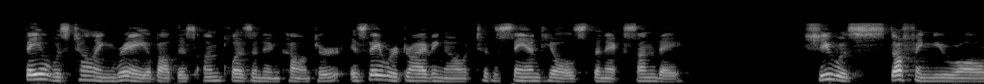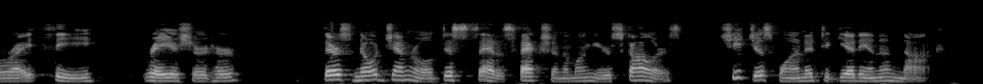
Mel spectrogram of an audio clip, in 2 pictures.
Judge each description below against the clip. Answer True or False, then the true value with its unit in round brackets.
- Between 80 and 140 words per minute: True (135 wpm)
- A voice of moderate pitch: True (165 Hz)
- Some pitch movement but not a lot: True (4.0 semitones)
